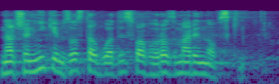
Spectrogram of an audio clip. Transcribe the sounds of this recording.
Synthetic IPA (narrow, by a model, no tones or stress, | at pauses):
nat͡ʂɛlɲikʲɛmzɔst̪awvwad̪ɘswafɾɔzmaɾɘnɔfskʲi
